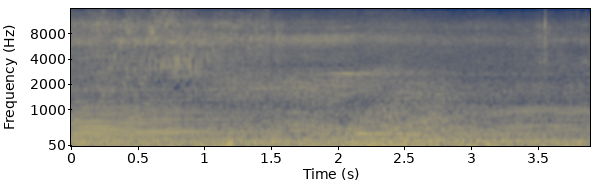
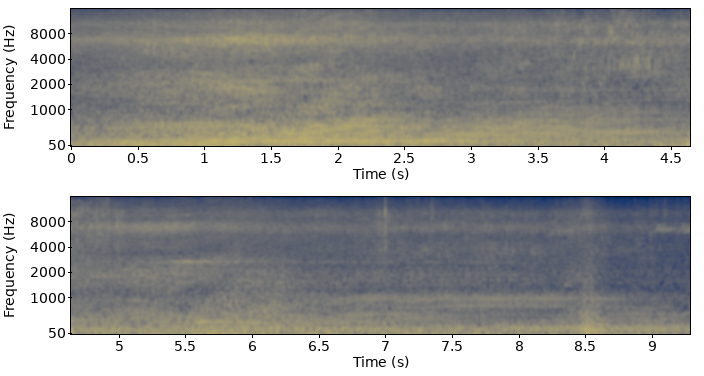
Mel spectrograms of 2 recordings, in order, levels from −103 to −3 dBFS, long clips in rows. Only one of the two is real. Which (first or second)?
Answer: first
